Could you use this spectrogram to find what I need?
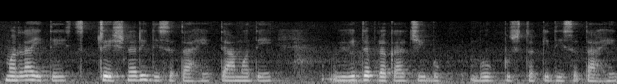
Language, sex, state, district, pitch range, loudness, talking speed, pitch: Marathi, female, Maharashtra, Chandrapur, 175-195 Hz, -20 LUFS, 125 wpm, 180 Hz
